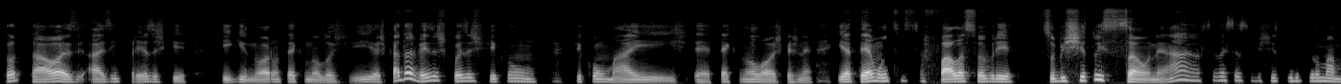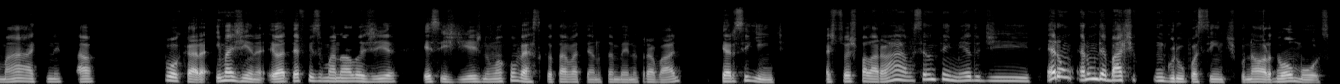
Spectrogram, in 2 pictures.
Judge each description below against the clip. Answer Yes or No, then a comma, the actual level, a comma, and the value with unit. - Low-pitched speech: Yes, low, 130 Hz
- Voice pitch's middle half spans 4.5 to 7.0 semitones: Yes, wide, 5.5 semitones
